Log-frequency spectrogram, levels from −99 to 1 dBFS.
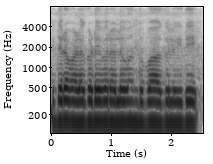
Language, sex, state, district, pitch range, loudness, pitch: Kannada, male, Karnataka, Bidar, 155-160 Hz, -13 LUFS, 155 Hz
